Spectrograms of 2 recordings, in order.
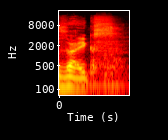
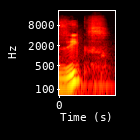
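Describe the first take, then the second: First: The vowel is an 'eye' sound, rhyming with yikes. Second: The vowel is an 'ee' sound, like seeks. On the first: "They they want it to rhyme with uh, yikes" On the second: "if it was the proper German pronunciation, it would be Zeeks"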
